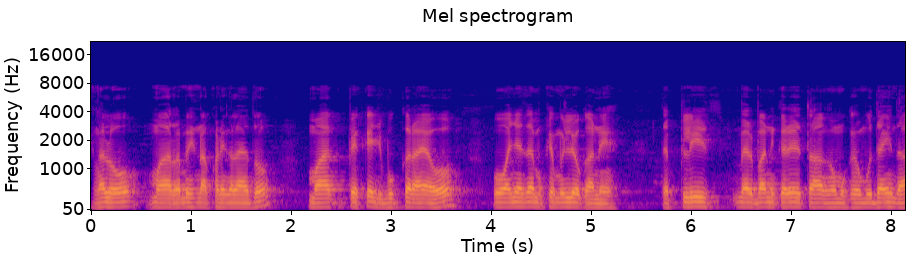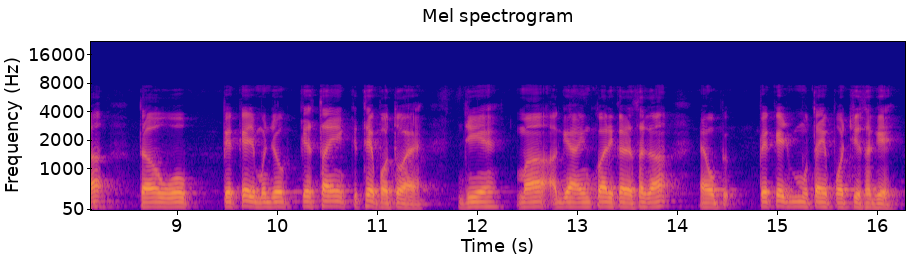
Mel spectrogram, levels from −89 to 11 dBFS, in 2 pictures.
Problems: constant background noise, echo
